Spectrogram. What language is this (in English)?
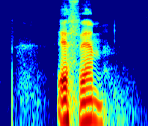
Swedish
